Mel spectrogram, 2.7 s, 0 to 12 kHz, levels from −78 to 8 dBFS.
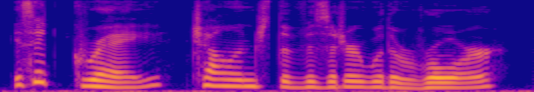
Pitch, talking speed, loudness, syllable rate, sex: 210 Hz, 200 wpm, -17 LUFS, 5.5 syllables/s, female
